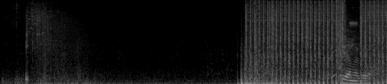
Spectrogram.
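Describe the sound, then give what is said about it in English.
Video game gunfire: a single bang near the start, then a loud, sustained burst of rapid, closely spaced automatic shots that begins partway through and runs to the end. “I just shot a guy so many times.”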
